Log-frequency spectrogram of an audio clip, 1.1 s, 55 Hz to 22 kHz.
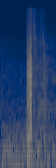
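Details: Single sharp, brief crack over quiet room noise: joint cavitation during a chiropractic neck adjustment through the middle of the neck in a 48-year-old man with neck, back and arm pain, arthritis and grade one spondylolisthesis.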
